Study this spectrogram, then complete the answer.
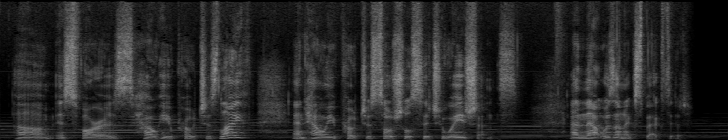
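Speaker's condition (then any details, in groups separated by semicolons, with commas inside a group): No condition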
